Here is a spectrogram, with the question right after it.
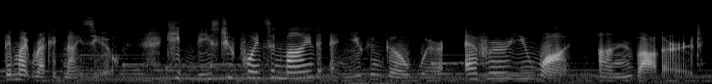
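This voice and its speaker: A woman's voice: a little high, very animated, measured pace, bright, forceful tone, heavily acted. A woman voicing a smug, teasing young female hacker in a sci-fi video game, with a breezy, knowing manner. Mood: breezy, assured. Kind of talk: scripted video game voice acting. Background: game music.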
